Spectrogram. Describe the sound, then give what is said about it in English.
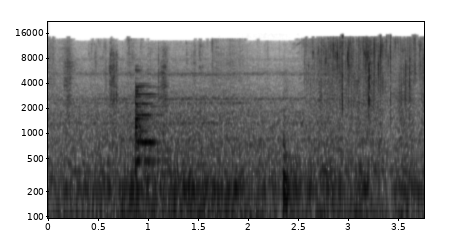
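Water pours and splashes steadily over a rice cake in a container to soak it, with a couple of brief light clinks, growing slightly brighter and busier toward the end. No one speaks. “This is the rice cake. Soak in the water a little bit.”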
